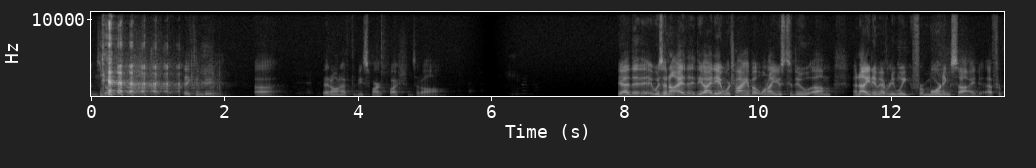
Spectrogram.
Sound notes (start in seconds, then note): 0.1 laughter; 6.8 pause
